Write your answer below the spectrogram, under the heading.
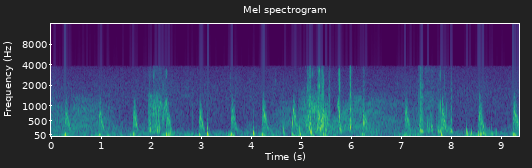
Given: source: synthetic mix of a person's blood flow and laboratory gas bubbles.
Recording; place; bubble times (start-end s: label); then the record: Doppler ultrasound of blood flow; subclavian vein
1.93-2.33 s: bubbles
5.08-5.61 s: bubbles
5.72-5.87 s: bubbles
5.95-6.04 s: bubbles
6.21-6.32 s: bubbles
7.35-8.06 s: bubbles
From the record:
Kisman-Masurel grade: 222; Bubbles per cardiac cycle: several, 3 to 8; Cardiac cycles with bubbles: 10 to 50%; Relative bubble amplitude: moderate (0.250 to 0.450); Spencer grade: 2 (many but less than half of the cardiac periods contain bubble signals, singularly or in groups); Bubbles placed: anywhere in the cardiac cycle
